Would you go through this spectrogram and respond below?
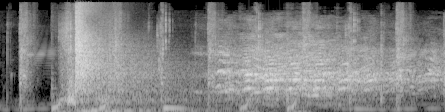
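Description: One sharp, loud slap lands on a person's face during a comedic household quarrel, followed by laughter and chuckling over a busy background.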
